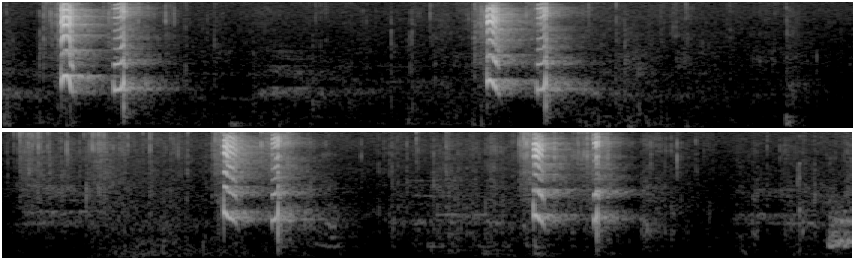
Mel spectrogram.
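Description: A squeaky dog toy is squeezed in four sharp pairs of high squeaks at an even pace, close and clear, with quiet room sound and faint shuffling in the gaps for a litter of three-week-old Goldendoodle puppies.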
